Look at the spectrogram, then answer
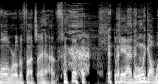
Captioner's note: laughter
